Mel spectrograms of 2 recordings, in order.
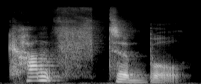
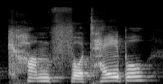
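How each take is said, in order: First: The f and t sounds are run together. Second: The middle syllables are said separately and fully. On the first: The speaker calls it right. "we can put this f and t together" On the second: The speaker calls it wrong. "a lot of people would say comfortable"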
